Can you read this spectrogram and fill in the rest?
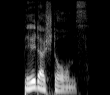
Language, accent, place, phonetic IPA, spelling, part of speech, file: German, Germany, Berlin, [ˈbɪldɐˌʃtʊʁms], Bildersturms, noun, De-Bildersturms.ogg
- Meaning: genitive of Bildersturm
